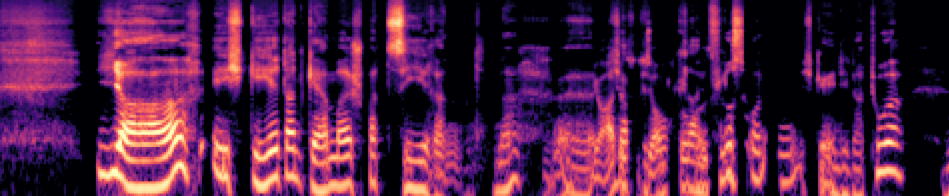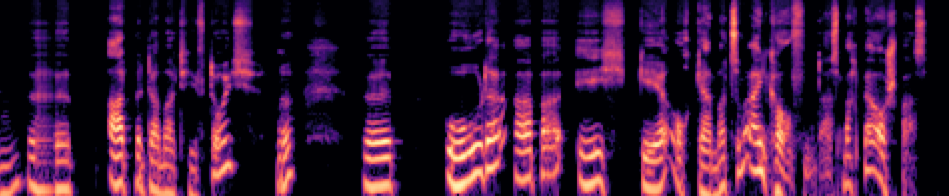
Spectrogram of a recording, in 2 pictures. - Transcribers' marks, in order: drawn out: "Ja"; other background noise
- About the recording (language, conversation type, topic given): German, podcast, Wie gelingt es dir, auch im Homeoffice wirklich abzuschalten?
